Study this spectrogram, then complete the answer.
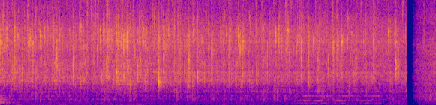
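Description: Rava vada frying in oil gives a steady, soft bubbling sizzle close by, fairly quiet and even throughout, cutting off abruptly near the end.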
